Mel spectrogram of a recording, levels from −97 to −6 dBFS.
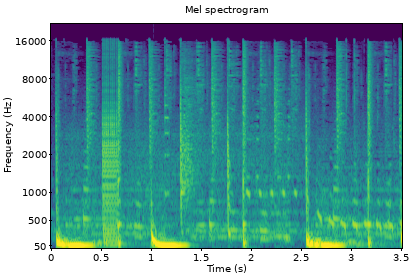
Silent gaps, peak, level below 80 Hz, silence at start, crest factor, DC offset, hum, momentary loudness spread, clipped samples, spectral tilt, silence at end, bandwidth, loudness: none; 0 dBFS; -12 dBFS; 0.05 s; 12 dB; under 0.1%; none; 13 LU; under 0.1%; -5.5 dB/octave; 0 s; 16 kHz; -14 LUFS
